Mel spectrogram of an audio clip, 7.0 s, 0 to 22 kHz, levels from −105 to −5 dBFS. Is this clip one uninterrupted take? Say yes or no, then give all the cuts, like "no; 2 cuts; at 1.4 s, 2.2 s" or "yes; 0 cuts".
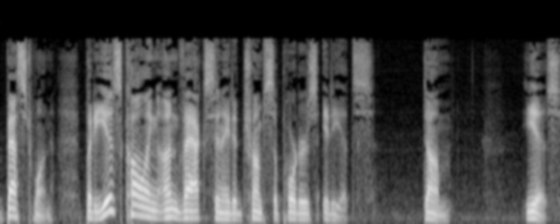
no; 1 cut; at 4.0 s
